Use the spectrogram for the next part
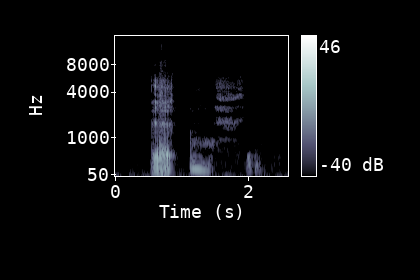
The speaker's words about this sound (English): Oh gosh, comes another burp.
